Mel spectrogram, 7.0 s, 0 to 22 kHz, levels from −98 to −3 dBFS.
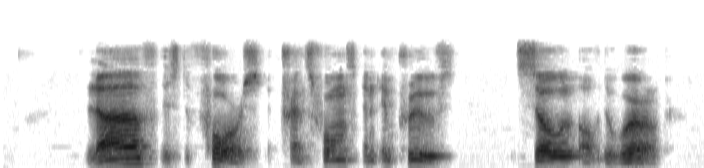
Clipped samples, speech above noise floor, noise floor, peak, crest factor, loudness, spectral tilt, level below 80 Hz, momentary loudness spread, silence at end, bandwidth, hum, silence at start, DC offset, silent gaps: under 0.1%; 62 dB; -84 dBFS; -2 dBFS; 20 dB; -21 LUFS; -4.5 dB/octave; -70 dBFS; 20 LU; 0.5 s; 7.8 kHz; none; 0.9 s; under 0.1%; none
